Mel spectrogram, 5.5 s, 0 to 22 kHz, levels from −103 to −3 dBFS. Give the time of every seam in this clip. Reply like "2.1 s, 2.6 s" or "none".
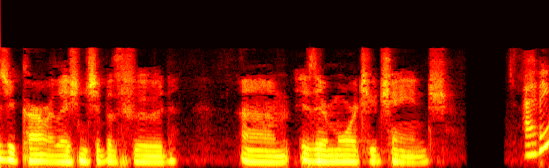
none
